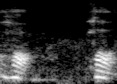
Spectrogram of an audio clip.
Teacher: আমরা বাহ্যিক যে মুখ গহ্বর, এখানে কোথাও ধাক্কা না লাগলেও শুরুটাই হচ্ছে ধাক্কা থেকে, এই জন্য এটা ভাওয়েল নয়, হ সাউন্ড। এই একটাই হচ্ছে গ্লটাল সাউন্ড।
